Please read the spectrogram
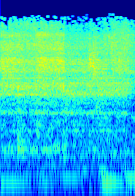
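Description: Water running steadily from a tap into a sink while a face is washed, fading away at the end.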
